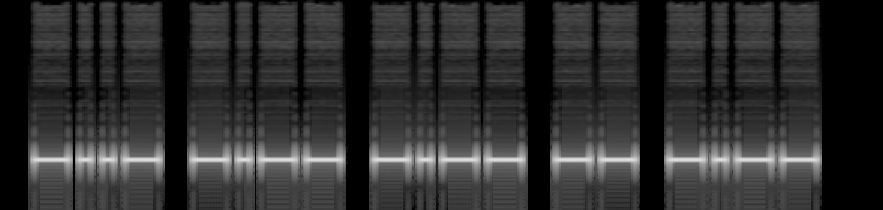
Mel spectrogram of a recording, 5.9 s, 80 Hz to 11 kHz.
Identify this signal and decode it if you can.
Morse code, heard as a keyed tone, about 16 wpm, 800 Hz. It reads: XYYMY
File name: morse mp3 / revision5-vitesse 15 mots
